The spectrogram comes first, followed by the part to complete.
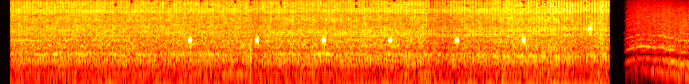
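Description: Film-leader countdown sound effect: an old film projector running with a steady whir and crackle, and a short beep once a second, six times, then a final higher beep. It cuts off suddenly just after.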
